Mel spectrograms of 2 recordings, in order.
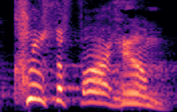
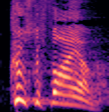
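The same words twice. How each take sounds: First: Drawn-out, full-voiced high roar; louder mob shout. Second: Loud, high cry of a mob; crowd's shout. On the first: Crowd insists to Pilate all the louder, long roaring shout. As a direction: stretch every syllable into a huge shout. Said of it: "shouted all the louder". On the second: Crowd answers Pilate about the prisoner, shouting. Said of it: "they shouted". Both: A narrator's reading.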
